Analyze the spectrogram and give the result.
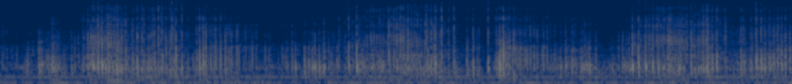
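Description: Long nails scratch and fingertips tap across the side panel of a small, hollow red faux-croc patent leather handbag with a glossy, croc-embossed surface. The result is a steady, dry, scratchy rasp broken by quick, light, hollow taps that die away almost at once.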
